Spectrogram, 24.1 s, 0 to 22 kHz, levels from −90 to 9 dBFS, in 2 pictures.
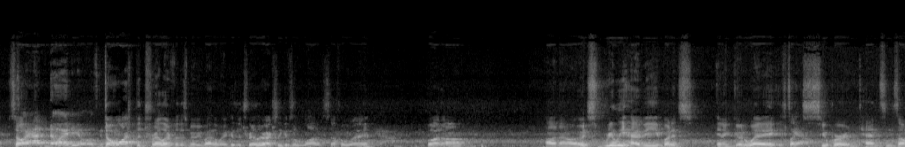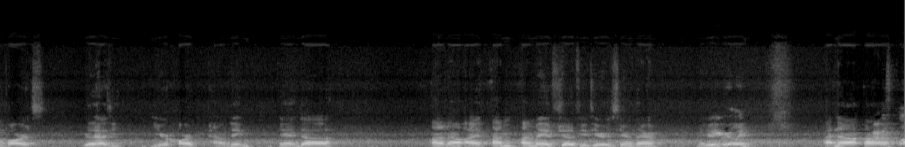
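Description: Gain pumping runs through the whole clip: the level swings by around 10 dB under the loud sounds, leaving the sound squashed. The likely cause is input gain set far too high, with a fast limiter clamping it down. On a waveform the envelope looks flattened, and on a spectrogram the noise floor brightens between loud events.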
